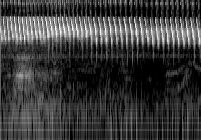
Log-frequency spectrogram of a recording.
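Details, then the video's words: Male canary singing to prompt a female to mate and build her nest: one long, steady, very rapid trill of high repeated notes throughout. "اقوى تغريد ذكر الكناري لتجهيز انثى الكناري للتزاوج و تحفّزها على بناء العش CANTO CANÁRIO"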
